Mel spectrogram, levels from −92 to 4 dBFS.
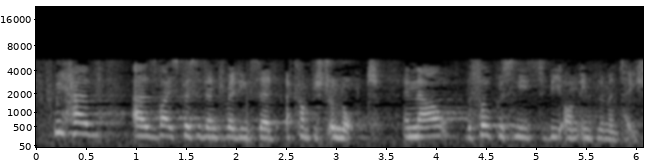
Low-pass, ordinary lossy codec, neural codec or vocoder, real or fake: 5.4 kHz; none; none; real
